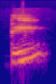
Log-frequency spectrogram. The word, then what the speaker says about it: des: Which is why in French for this d e s that's pronounced as they there is no equivalent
